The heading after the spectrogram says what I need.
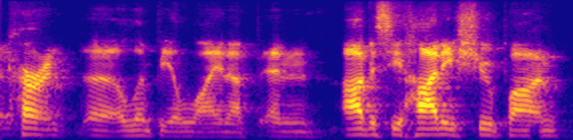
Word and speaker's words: Hadi Choopan: Olympia lineup and obviously hotti chupan or chopan if is what I'm being told Milo tell me is the right way to pronounce it hotti Chopin is the reigning Mr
